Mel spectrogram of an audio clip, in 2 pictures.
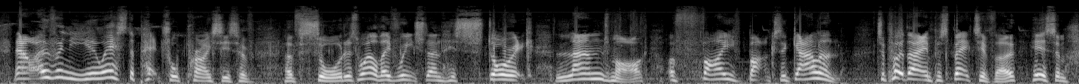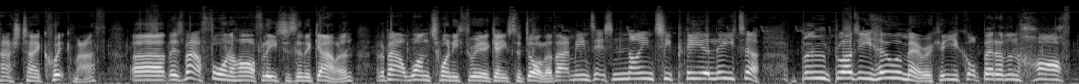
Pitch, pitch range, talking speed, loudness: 220 Hz, 185-255 Hz, 185 wpm, -13 LUFS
